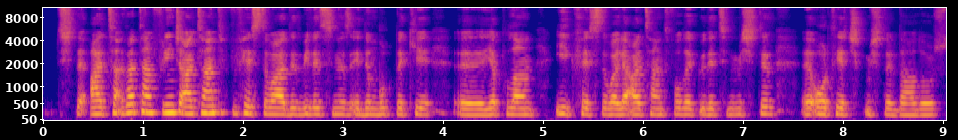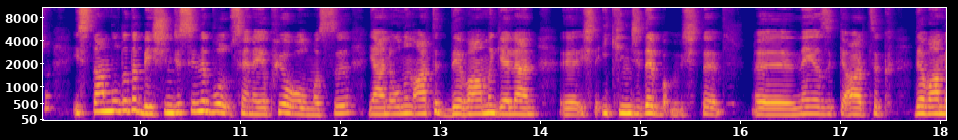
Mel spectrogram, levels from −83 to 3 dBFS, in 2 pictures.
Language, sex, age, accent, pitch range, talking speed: Turkish, female, 30-49, native, 185-235 Hz, 130 wpm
